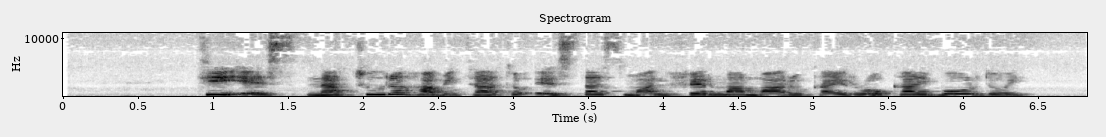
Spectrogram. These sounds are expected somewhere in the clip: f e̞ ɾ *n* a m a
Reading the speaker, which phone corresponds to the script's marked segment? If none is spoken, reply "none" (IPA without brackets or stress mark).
m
